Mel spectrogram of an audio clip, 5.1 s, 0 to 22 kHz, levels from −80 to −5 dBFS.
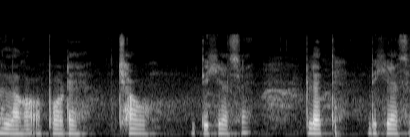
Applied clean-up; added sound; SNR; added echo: none; none; none; none.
